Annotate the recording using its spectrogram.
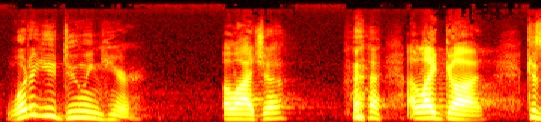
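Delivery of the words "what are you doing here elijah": soft, low question; quiet reading. A narrator's reading. The Lord asking Elijah quietly in the cave. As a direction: read it hushed and calm. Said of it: "And he said to him".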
